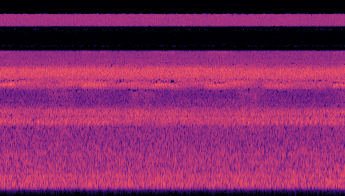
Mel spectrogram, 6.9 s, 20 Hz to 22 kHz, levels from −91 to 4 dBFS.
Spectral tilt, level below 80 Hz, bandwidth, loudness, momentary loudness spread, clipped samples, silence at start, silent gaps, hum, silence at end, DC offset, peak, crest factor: 1 dB/octave; under -90 dBFS; 16.5 kHz; -20 LUFS; 1 LU; under 0.1%; 0 s; none; none; 0 s; under 0.1%; -8 dBFS; 14 dB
